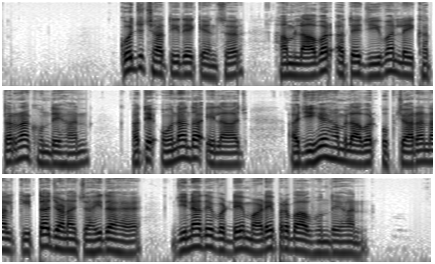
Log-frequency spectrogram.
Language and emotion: Punjabi, neutral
